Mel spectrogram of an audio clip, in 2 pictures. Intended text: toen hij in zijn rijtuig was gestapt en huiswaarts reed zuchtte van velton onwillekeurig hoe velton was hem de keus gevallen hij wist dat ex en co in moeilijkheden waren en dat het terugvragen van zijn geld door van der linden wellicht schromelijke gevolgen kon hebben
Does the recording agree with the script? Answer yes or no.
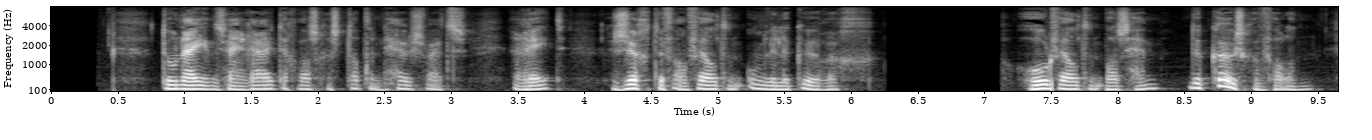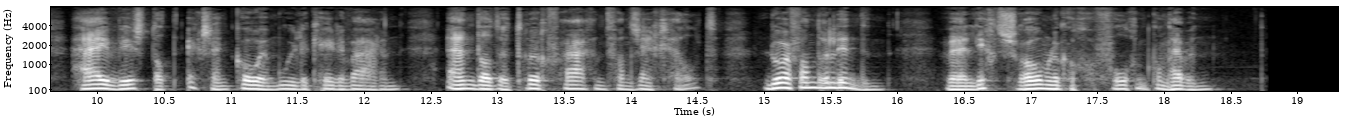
yes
